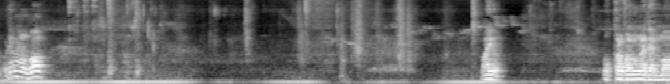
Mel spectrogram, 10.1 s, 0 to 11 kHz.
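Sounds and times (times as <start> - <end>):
low steady hum: 0.0 - 9.0
man chewing food: 1.0 - 6.2.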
